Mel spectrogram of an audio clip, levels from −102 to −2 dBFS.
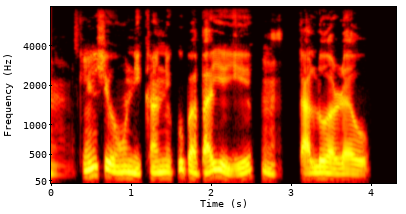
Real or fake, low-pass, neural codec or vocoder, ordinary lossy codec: real; none; none; none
